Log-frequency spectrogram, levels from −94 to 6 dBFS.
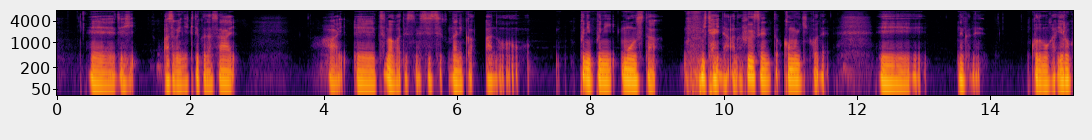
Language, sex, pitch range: Japanese, male, 80-105 Hz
